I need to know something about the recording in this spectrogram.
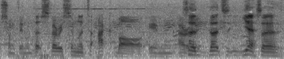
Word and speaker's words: Akbar: it we'll zoom in this one here yeah Akbar and it's pronounced Akbar yep right so every time if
